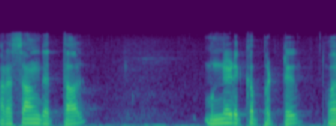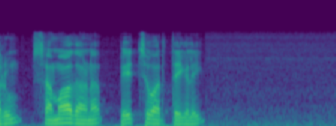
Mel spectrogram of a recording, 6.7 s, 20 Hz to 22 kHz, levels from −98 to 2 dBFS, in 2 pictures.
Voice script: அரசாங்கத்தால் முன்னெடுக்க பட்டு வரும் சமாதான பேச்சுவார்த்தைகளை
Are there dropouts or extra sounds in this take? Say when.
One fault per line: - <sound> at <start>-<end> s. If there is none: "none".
none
